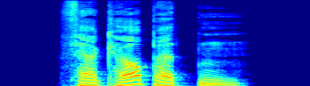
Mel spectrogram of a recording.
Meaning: inflection of verkörpern: 1. first/third-person plural preterite 2. first/third-person plural subjunctive II
- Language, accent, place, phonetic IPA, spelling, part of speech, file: German, Germany, Berlin, [fɛɐ̯ˈkœʁpɐtn̩], verkörperten, adjective / verb, De-verkörperten.ogg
